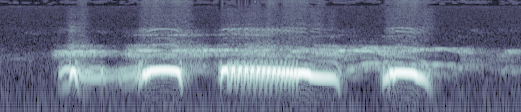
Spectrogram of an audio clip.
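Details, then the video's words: A spotted dove's 'thúc gù' coo: one phrase of four low notes, a short soft opener, a rounded hoot, a long purring rolled note dropping in pitch, then a final hoot, over a faint higher drone. "tiếng cu gáy/ cu gáy thúc gù"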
